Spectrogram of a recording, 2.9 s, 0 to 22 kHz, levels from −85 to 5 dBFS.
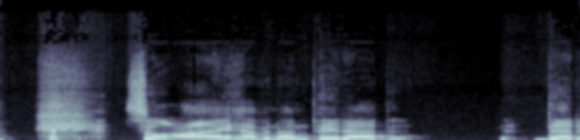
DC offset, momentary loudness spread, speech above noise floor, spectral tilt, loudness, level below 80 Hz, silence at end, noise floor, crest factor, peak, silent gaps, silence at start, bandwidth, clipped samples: under 0.1%; 14 LU; 21 dB; -4 dB/octave; -15 LUFS; -58 dBFS; 0 s; -34 dBFS; 14 dB; -2 dBFS; none; 0.2 s; 15 kHz; under 0.1%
